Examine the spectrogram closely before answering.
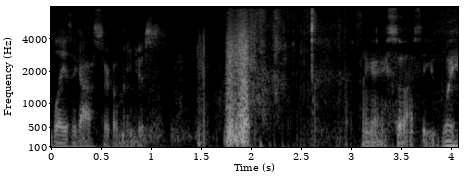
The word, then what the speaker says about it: Magus: I'm pretty sure it's pronounced Magus.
